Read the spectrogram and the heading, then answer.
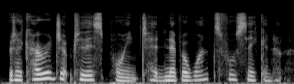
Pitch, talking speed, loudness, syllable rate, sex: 205 Hz, 245 wpm, -18 LUFS, 6.1 syllables/s, female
